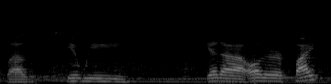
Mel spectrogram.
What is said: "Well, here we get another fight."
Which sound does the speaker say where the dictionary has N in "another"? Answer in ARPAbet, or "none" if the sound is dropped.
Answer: none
